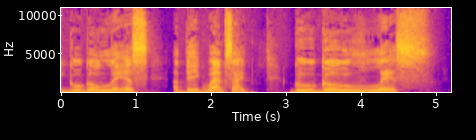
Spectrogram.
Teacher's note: Porque você está fazendo a posição do L, Google, e não dá tempo de voltar para fazer o is. Então você vai juntar tudo numa coisa só.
